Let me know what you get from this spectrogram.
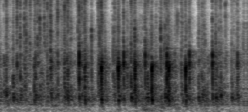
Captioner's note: all clapping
